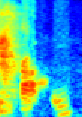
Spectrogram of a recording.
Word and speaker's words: crappie: In Arkansas, we don't like to refer to our fish as crappie. We like them to be crappie. Yeah, we say crappie. And I know how it's spelled, but we still call them crappie.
